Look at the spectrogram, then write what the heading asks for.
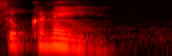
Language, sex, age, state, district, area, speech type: Goan Konkani, male, 18-30, Goa, Ponda, rural, read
